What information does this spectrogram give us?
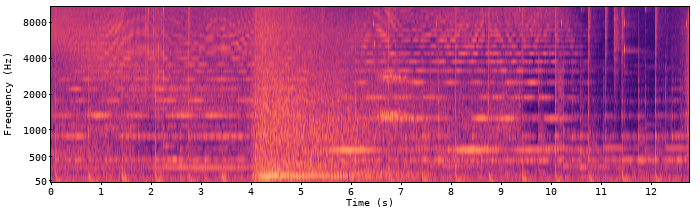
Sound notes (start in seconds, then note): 1.6 winder clicking; 3.8 engine revving; 6.3 tires screeching; 10.2 soft jingle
